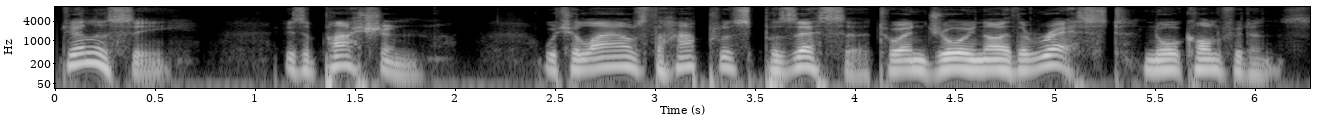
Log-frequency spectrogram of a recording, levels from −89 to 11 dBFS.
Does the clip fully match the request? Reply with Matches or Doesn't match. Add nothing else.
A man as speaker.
Matches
